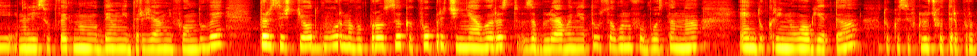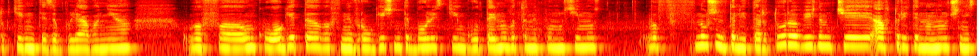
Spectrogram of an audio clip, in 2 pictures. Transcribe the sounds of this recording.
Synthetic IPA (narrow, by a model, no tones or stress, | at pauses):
nɐlisəoːt̪vɛt̪noːd̪ːɛlˠnid̪əɾʒavnifɔnd̪ovɛ | t̪ɤɾsɛʃt̪iɔd̪ɡovoɾnɐvɐpɾɔsəkɐkvɔpɾit͡ʃinʲavəɾəst̪vzɐbolʲavɐnʲiət̪əosɔbɛnofoblˠɐst̪ənɐ | ɛnd̪okɾinolˠɔɡʲijət̪ə | t̪ukəsɛfklʲut͡ʃvət̪ɾɛpɾod̪ʊkt̪ivnit̪ɛzɐbolʲavɐnʲiə | vɐfoŋkolˠɔɡʲijət̪əvɐfnɛvɾolˠoɡʲit͡ʃnit̪ɛbɔlɛst̪iɡlˠot̪ɛnovət̪ənɛponosimost̪ | vɐf | nɐut͡ʃnət̪əlit̪ɛɾɐt̪uɾəviʒd̪əmt͡ʃɛaft̪oɾit̪ɛnɐnɐut͡ʃnis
